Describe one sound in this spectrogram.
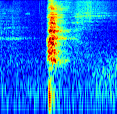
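A man groans briefly.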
